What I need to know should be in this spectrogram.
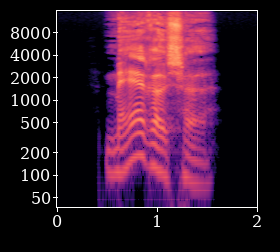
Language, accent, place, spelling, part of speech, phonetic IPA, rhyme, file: German, Germany, Berlin, mährische, adjective, [ˈmɛːʁɪʃə], -ɛːʁɪʃə, De-mährische.ogg
- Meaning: inflection of mährisch: 1. strong/mixed nominative/accusative feminine singular 2. strong nominative/accusative plural 3. weak nominative all-gender singular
